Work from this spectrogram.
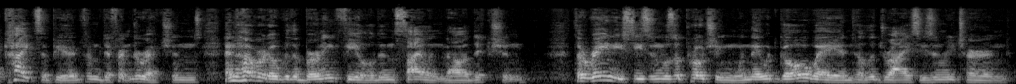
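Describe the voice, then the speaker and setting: A man reads a story aloud as a teacher would, at a medium pitch. His intonation is very animated, and he sits a little away from the mic. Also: distant mic, low-quality recording. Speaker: teacher reading a novel aloud. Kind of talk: read-aloud narration with casual explanatory asides.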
